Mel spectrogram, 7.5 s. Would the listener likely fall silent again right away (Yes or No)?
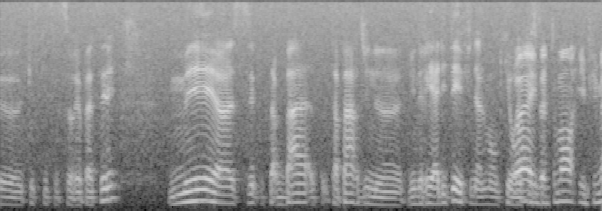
No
